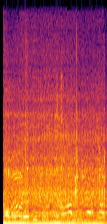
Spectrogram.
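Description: Portable fire pump's engine running steadily, with high voices calling over it.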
